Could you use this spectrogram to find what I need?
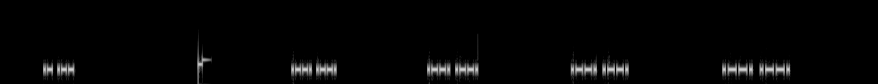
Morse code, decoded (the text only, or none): AW PP PP PP PP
